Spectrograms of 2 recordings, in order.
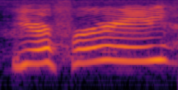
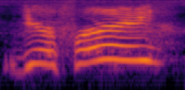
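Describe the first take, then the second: No difference in how they are said.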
